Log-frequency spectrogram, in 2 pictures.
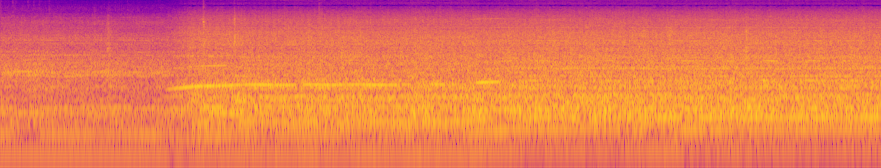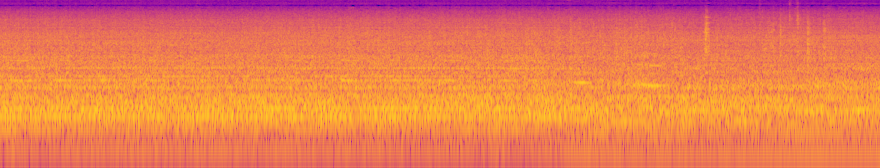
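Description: Compact loader tractor's engine running steadily while the tractor is driven carrying a log in its front grapple, getting louder about two seconds in.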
